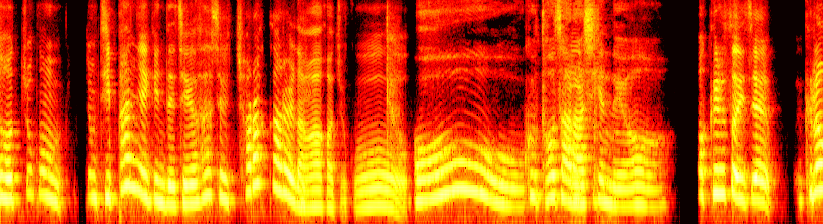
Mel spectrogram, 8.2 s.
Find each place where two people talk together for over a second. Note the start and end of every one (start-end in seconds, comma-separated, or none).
none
